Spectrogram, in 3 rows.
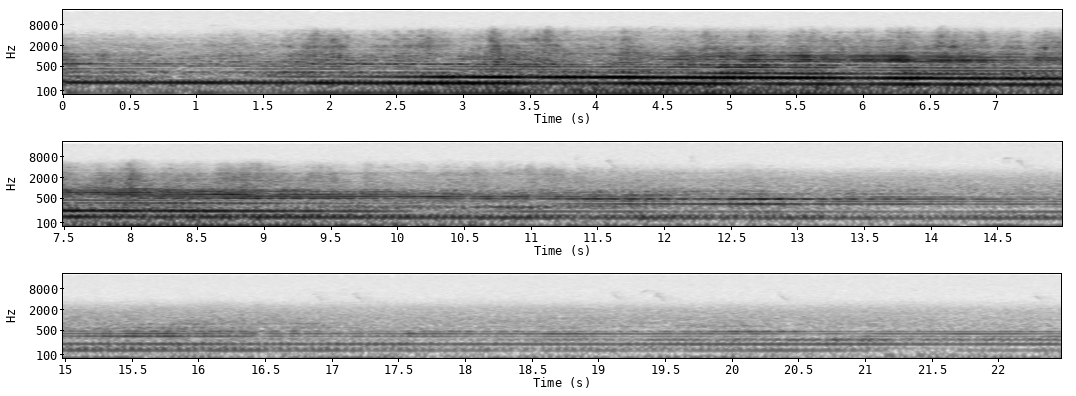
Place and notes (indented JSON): {
  "title": "Lithuania, Atkociskes, a plane and soundscape",
  "date": "2012-10-24 14:15:00",
  "description": "small plane entering autumnal soundscape",
  "latitude": "55.52",
  "longitude": "25.57",
  "altitude": "110",
  "timezone": "Europe/Vilnius"
}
